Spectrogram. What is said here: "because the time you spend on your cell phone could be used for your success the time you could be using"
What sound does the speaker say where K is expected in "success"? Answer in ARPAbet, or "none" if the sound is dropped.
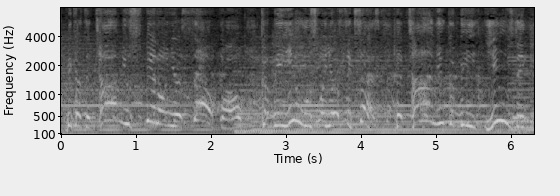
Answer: K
